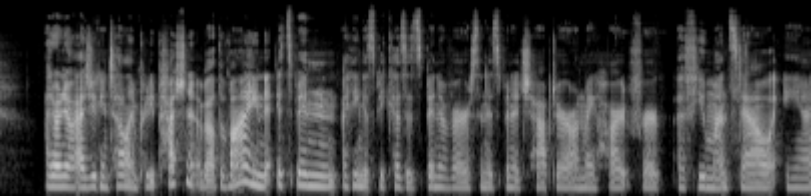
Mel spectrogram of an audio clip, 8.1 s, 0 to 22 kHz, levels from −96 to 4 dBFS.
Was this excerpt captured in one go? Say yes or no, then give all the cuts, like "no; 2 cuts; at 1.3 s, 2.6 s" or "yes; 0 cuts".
no; 2 cuts; at 2.7 s, 6.6 s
